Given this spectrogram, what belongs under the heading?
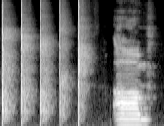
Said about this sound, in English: Shout out to the Los Angeles Dodgers. Got to give some claps for them.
